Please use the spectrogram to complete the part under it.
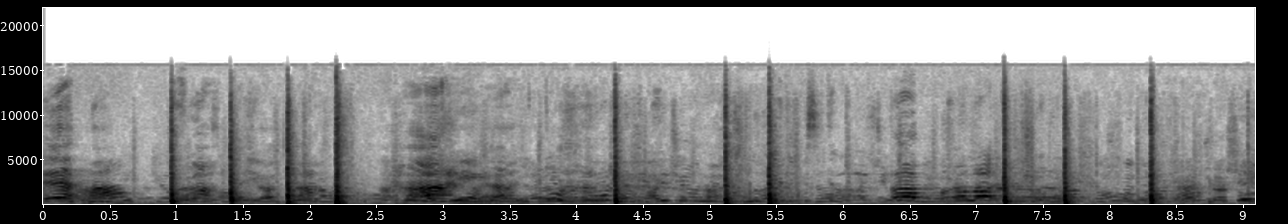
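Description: Boxing gloves thump against a heavy punching bag.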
